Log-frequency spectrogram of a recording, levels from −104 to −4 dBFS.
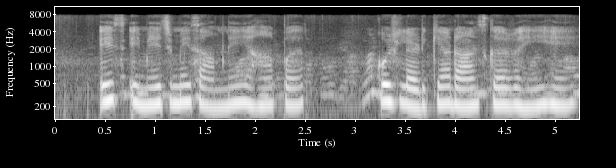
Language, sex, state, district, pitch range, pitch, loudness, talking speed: Hindi, female, Rajasthan, Jaipur, 200-225 Hz, 210 Hz, -17 LUFS, 135 wpm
